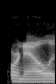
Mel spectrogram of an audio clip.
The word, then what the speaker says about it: Pournelle: Pornell is spelled Pournelle.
